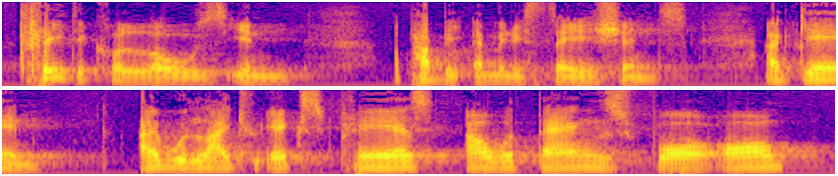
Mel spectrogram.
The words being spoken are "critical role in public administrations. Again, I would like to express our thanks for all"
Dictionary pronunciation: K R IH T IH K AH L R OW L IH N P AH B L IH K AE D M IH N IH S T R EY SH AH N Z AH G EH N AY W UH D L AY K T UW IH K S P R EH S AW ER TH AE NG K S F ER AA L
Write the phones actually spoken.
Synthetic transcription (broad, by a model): K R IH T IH K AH L L OW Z IH N P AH B L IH K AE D M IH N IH S T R EY SH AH N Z AH G EH N AY W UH D L AY K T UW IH K S P L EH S AW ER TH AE NG S F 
